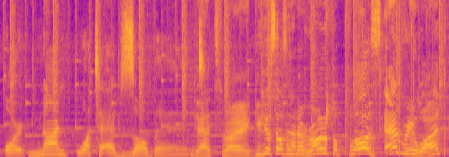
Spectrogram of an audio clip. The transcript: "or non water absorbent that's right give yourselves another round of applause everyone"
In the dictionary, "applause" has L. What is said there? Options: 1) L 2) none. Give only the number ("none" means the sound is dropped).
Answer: 1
